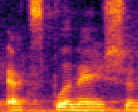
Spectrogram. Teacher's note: I usually say explanation. I use a full vowel there. So we give a plus for all the full vowels.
